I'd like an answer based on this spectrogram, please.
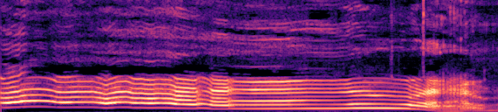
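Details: Siberian Husky giving a single long, smooth howl with rich harmonics. It wavers slightly, then dips and holds steady before breaking off into a rough, noisy ending in a small room.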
